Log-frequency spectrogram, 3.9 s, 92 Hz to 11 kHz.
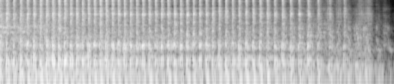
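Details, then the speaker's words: Bus 6V92 Detroit two-stroke diesel during rack and valve adjustment: rapid uneven firing, still missing on a couple of cylinders, then stalls; history of cold-start trouble; cold diesel misfire. "There it goes, there. Okay, it's still missing on a couple. I can tell."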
